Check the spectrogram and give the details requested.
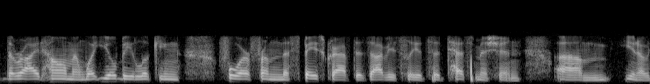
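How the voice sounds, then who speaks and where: A man's voice: medium pitch, gravelly, no echo. A man working as a reporter, asking interview questions with casual, tentative phrasing over a phone line. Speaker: newspaper reporter. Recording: thin, dry phone-like line.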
